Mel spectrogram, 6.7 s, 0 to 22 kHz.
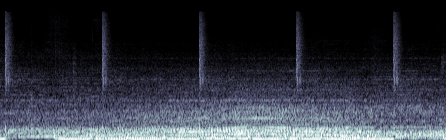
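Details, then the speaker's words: Deep steady road and engine drone as a Nissan X-Trail T32 accelerates hard after CVT overhaul for a whistling noise; no whistle or whine now, transmission normal. "Oke, se ini udah enggak ada siul-sian lagi ya dari transmisinya. Ini udah oke nih."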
